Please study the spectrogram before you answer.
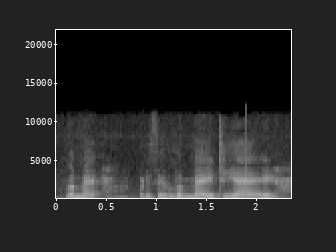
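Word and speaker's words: Métier: Like today, I just, got a little bit of the Metier is the way you pronounce that, Corinthian, and I put just a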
